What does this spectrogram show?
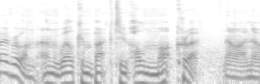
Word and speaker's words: Holmakra: macra is actually pronounced it makes the a turn into an uh an O pronunciation so it's actually a whole mokra so thank you very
